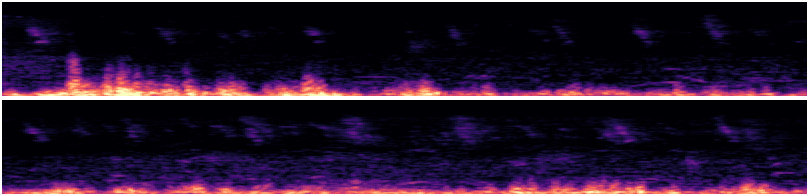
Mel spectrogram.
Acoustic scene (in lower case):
park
